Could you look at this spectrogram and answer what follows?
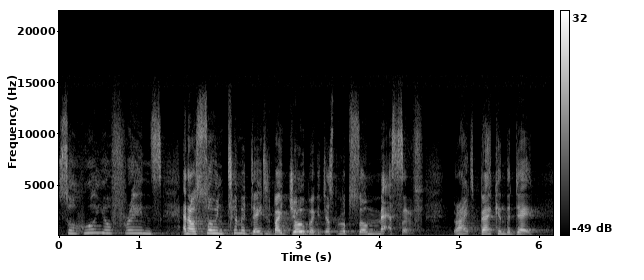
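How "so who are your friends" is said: nice, soft-spoken, hushed voice. Retelling asking a distant relative who his friends are, imitating his own nice soft voice. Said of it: "in my nice, like, soft voice".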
